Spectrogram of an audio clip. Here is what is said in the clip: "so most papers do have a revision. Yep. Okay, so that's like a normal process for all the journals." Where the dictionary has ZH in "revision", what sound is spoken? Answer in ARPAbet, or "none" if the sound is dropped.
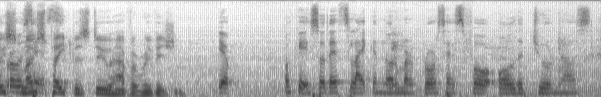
ZH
